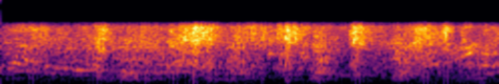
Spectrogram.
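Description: Faint background voices with a few light, scattered knocks.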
